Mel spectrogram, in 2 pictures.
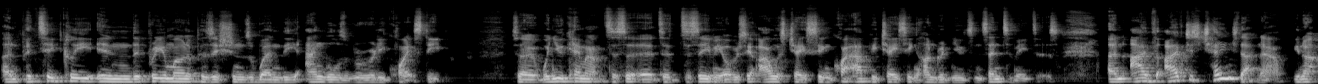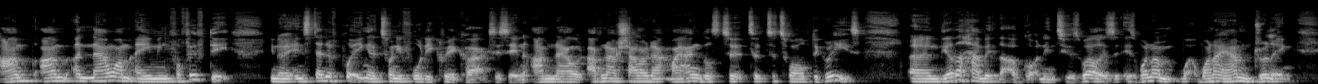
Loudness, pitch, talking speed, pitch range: -19 LUFS, 130 Hz, 210 wpm, 120-145 Hz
